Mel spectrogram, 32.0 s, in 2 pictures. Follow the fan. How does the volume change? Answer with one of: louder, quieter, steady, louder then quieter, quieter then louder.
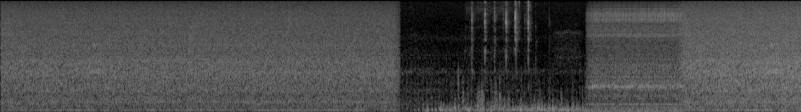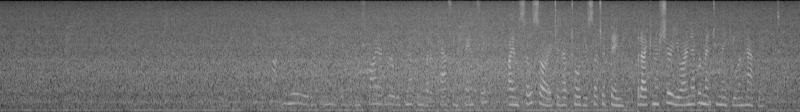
louder.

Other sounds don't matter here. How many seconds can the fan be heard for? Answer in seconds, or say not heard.
32 s.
